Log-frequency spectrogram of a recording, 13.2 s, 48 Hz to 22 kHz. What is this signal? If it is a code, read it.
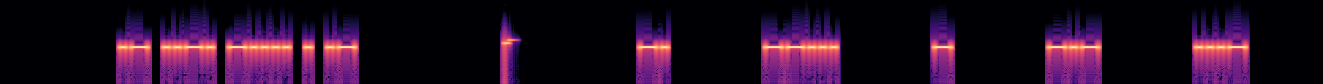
Morse code, heard as a keyed tone, about 22 wpm, spaced as for 11 wpm, 700 Hz. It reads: AF6EA N7TKV
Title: USA Call Signs - 5 Characters - 6x Character Spacing - 22wpm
